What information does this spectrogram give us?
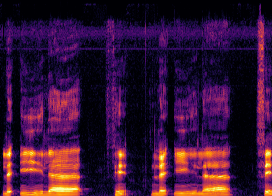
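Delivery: "ل ای ل ف" slow, drawn out, with thin front "laa"; thin lam demonstration. Shown as a demonstration. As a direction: stretch each long vowel in "ل ای ل ف", keeping it light. («ل ای ل ف» کشیده، شمرده و باریک)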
